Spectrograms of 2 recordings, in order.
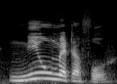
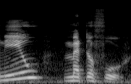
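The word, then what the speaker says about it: pneumatophore: শ্বাসমূলকে ইংরেজিতে বলা হয় নিউমেটাফোর। এখানে পি এর উচ্চারণ হয় না, যদিও প্রথমে একটা পি আছে, কিন্তু পি এর উচ্চারণ হয় না, এখানে নিউমেটাফোর এতটুকু পর্যন্ত উচ্চারণ হয়।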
